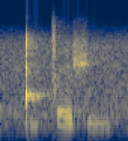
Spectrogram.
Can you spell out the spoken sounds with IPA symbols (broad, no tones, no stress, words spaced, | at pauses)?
ǃiǀɛʃi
